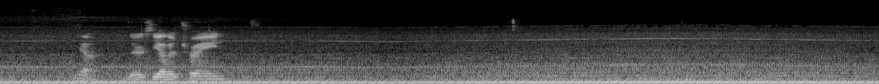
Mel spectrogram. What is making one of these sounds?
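A locomotive engine rumbles with a steady, throbbing beat.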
